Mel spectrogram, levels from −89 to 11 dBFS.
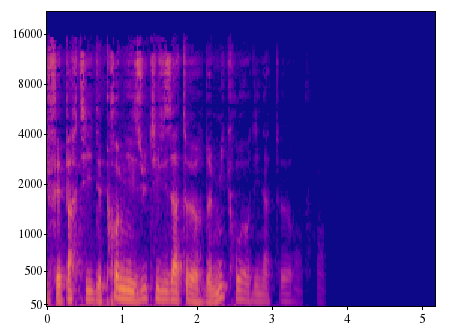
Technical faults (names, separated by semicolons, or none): truncation distortion on a fade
